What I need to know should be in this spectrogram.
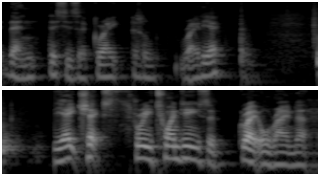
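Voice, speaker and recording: A man's voice: mid-range voice, vocal fry. Matter-of-fact man presenting products. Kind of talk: unscripted product review presentation.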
